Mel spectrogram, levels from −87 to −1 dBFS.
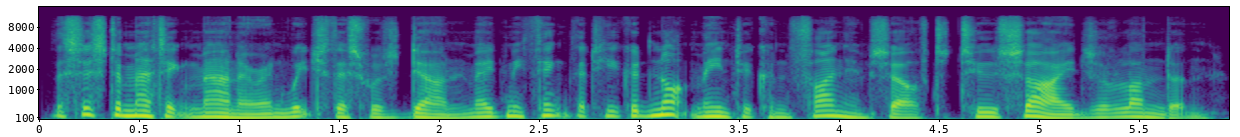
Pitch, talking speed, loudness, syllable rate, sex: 130 Hz, 240 wpm, -17 LUFS, 5.7 syllables/s, male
